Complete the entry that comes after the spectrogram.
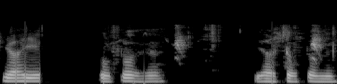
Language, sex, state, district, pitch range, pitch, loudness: Hindi, male, Bihar, Jamui, 135-150 Hz, 135 Hz, -27 LUFS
